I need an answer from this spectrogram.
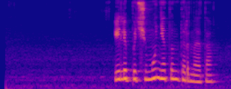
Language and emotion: Russian, neutral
